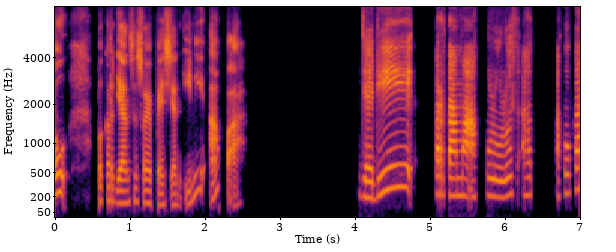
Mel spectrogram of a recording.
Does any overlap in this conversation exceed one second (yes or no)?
no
